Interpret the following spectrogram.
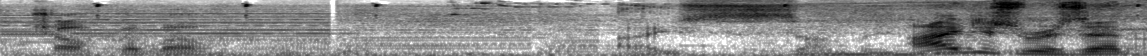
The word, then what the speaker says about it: Chocobo: Oh, they didn't have uh was it pronunciations when the game was released? Oh, no. Can't believe you guys. Chocobo. It's Chocobo.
